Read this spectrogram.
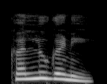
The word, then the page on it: ಘಲಕನೆ: kannada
